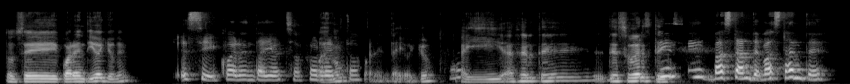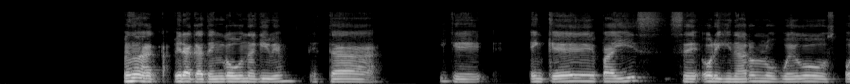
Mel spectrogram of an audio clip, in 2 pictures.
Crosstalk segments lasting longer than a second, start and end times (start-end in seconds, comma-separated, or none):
none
